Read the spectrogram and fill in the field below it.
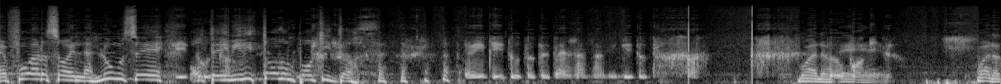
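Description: At 2.28 s a single sharp click is heard, most likely from dropped samples: a fraction of a millisecond of the stream went missing, so the waveform jumps abruptly to a later value. On a spectrogram it appears as one thin vertical line spanning all frequencies.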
